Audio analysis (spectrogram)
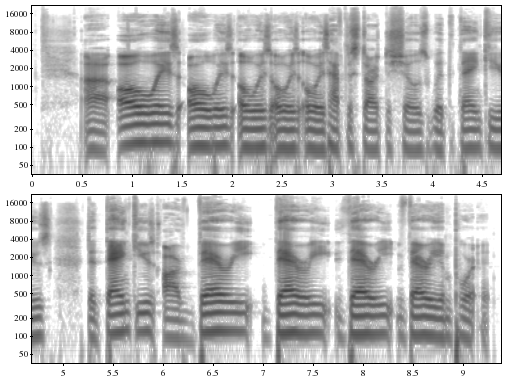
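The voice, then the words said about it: Congested, stuffy-nosed voice. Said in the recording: “hear it in my voice, but the allergies completely are messing with your boy heavy right now... My nose is so congested”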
